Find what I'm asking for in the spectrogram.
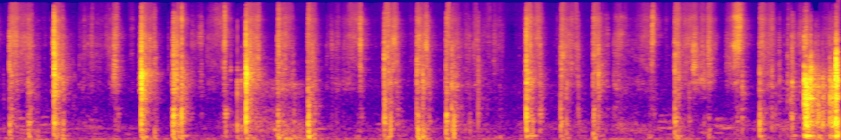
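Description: Oracle cards are shuffled by hand for a reading, a run of quick papery riffles and slaps in an irregular rhythm, close and crisp with quiet pauses between bursts.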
